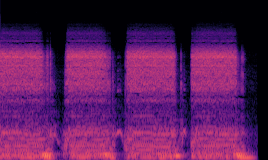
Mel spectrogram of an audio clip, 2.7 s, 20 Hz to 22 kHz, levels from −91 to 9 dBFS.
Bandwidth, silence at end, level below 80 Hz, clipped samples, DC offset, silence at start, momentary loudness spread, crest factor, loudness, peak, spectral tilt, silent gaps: 11.5 kHz; 0.1 s; -48 dBFS; under 0.1%; under 0.1%; 0 s; 3 LU; 14 dB; -25 LUFS; -14 dBFS; -3 dB/octave; none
